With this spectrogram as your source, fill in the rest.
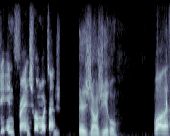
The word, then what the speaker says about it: Jean Giraud: Jean Giraud.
